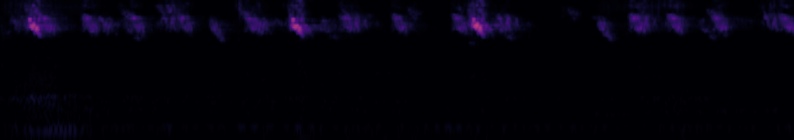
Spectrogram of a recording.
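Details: Close-range recording of a house sparrow's song: evenly spaced, clipped chirps repeated roughly two or three per second throughout, with a few louder notes standing out above a low hum.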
